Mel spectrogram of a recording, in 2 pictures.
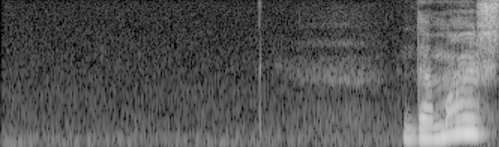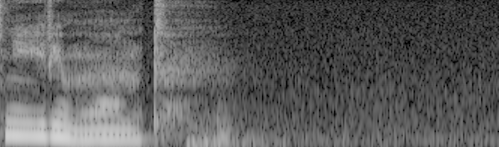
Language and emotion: Russian, sad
